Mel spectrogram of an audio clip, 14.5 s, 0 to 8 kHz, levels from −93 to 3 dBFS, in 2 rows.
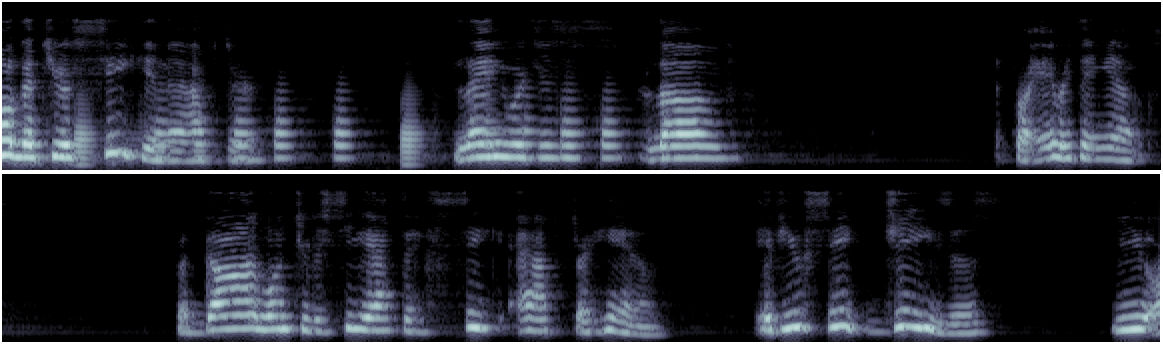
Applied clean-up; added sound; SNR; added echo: neural mask model DeepFilterNet 3.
